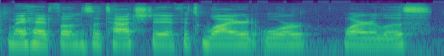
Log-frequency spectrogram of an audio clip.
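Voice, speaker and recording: A woman's voice: fairly low pitch, completely flat delivery, moderate pace, clean tone. A woman giving a casual, conversational hands-on gadget review, explaining things step by step. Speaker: product reviewer.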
